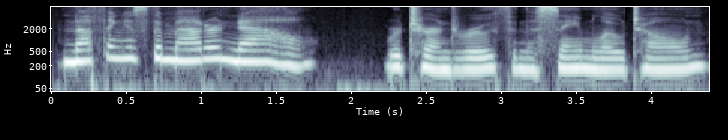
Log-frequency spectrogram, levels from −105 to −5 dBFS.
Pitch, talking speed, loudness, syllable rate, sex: 210 Hz, 165 wpm, -18 LUFS, 4.2 syllables/s, female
